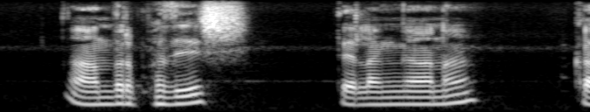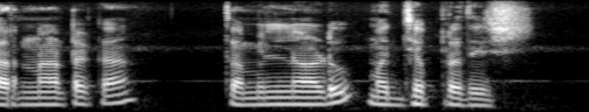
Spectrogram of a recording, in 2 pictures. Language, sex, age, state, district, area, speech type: Telugu, male, 45-60, Andhra Pradesh, East Godavari, rural, spontaneous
